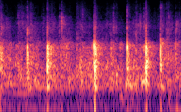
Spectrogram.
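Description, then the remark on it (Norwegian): A church audience applauding people after a prayer for them: a steady wash of clapping with several sharper, crisp claps standing out irregularly, moderately loud, with no voices over it. “Jeg tror vi må gi dem en skikkelig klapp.”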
